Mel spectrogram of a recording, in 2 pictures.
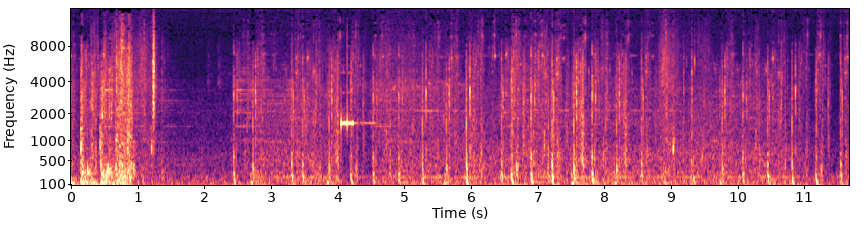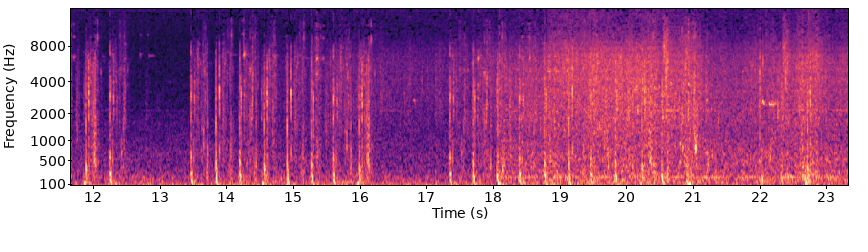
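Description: Footsteps tread quickly over stone.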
